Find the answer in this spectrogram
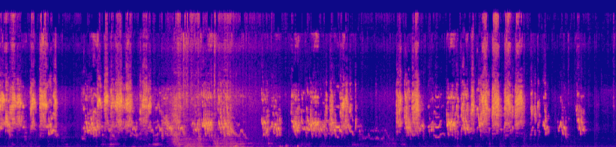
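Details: Breeding pair of budgerigars warbling in busy high chirps, interrupted midway by a brief rustling, fluttering noise before the chatter resumes in fast bursts.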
